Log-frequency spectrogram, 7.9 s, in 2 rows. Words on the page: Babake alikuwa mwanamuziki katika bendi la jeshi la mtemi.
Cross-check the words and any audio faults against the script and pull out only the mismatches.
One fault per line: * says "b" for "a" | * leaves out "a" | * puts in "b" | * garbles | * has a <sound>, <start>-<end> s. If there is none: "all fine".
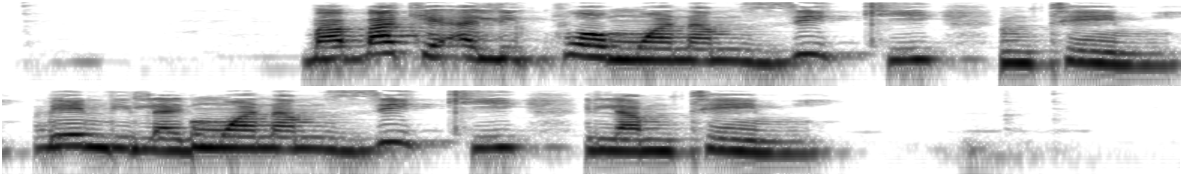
* says "mtemi" for "katika"
* says "mwanamuziki" for "jeshi"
